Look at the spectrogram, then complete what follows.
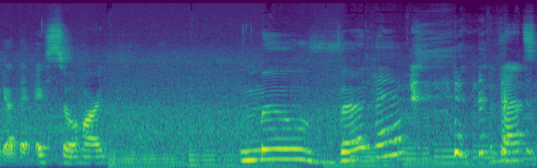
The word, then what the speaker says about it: Mourvèdre: Now you can roll your R here, especially at the end. Oh my god, that is so hard. Mourvèdre. That's not bad too. I would say my suggestion would be Mourvèdre.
